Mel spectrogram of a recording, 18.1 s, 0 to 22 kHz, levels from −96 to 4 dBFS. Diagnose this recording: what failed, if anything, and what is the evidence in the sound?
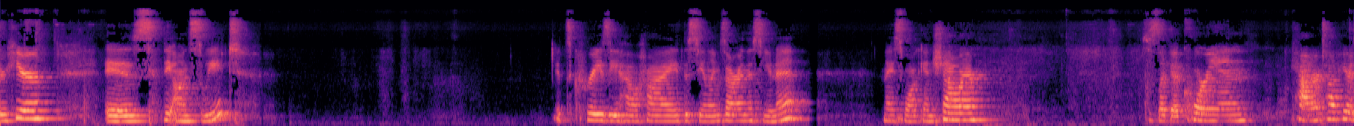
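The network path dropped packets in two places: short concealed packet loss at 3.47 to 3.53 s and again at 12.75 to 12.80 s. Each is a brief smear where about 40 ms of audio never arrived in time. The receiver papered over roughly 33 ms of that by extending whatever sound came just before, pitch-based if tonal, shaped noise if not, then crossfaded back into the real stream. You hear a tiny wobble.

There's also a burst of packet loss at 10.79 to 10.91 s, again a network problem but longer. About 100 ms went missing, and the concealment stretched the previous sound for roughly 98 ms while fading it down. That's why you get a held, decaying buzz or hiss rather than a clean gap. When the stream picks back up, it lands further along, so that tenth of a second of content is simply gone.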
